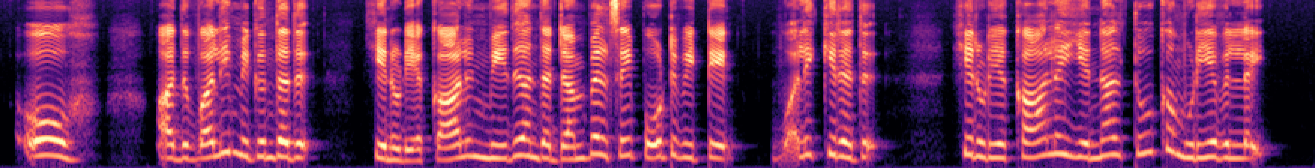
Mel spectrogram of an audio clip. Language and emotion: Tamil, sad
